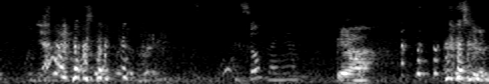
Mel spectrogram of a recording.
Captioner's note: chuckles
